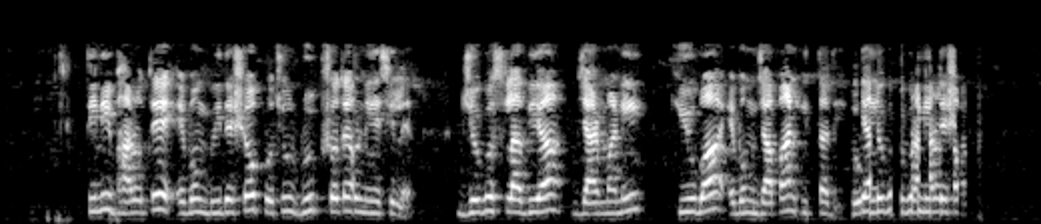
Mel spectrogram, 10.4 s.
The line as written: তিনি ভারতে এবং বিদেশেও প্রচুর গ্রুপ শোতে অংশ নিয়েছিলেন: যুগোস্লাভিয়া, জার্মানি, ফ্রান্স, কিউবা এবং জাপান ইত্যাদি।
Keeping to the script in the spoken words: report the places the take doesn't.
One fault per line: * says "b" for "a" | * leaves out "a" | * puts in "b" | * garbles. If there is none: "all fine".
* leaves out "অংশ"
* leaves out "ফ্রান্স"
* garbles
